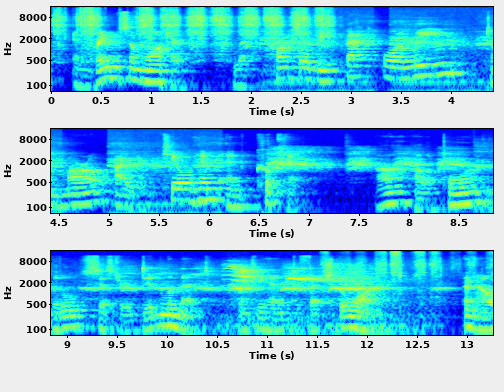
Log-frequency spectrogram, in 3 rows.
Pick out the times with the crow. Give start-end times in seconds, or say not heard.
1.6-12.8.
